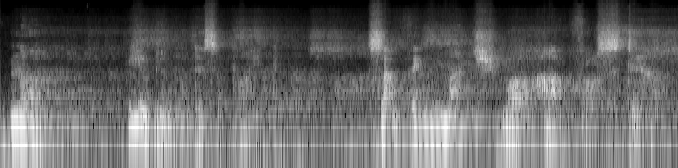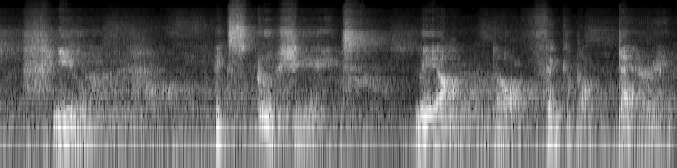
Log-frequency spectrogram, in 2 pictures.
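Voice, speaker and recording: An actor playing a solemn being of the void in a fantasy game, speaking theatrically and slipping into whispers. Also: male voice, low voice, wildly swooping pitch, gravelly, heavily acted. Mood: anguished. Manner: slow, theatrical, breaking into whispers. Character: solemn male void being longing for oblivion. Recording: echoing game effect.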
